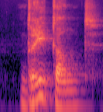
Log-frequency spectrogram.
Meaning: trident
- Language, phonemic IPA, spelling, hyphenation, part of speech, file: Dutch, /ˈdri.tɑnt/, drietand, drie‧tand, noun, Nl-drietand.ogg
